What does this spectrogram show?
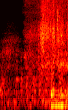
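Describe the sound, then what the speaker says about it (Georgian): Water running from a tap, faint at first and then a louder hissing splash as the flow strengthens toward the end. "ახლა ნახოთ წყალი როგორი მოდის."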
